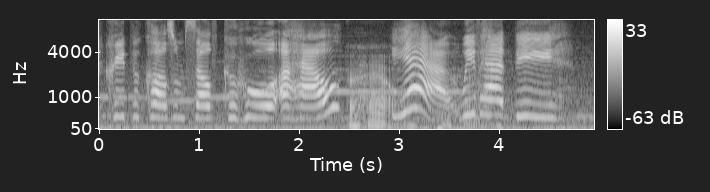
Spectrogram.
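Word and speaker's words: Ajaw: It's not Aja, it's not Aha, it's Ahau.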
